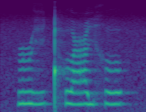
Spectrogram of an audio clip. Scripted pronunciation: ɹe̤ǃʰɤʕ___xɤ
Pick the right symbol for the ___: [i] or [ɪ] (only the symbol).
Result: i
